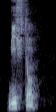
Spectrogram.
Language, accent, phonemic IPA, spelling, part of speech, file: French, France, /bif.tɔ̃/, biffeton, noun, LL-Q150 (fra)-biffeton.wav
- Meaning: 1. banknote 2. money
